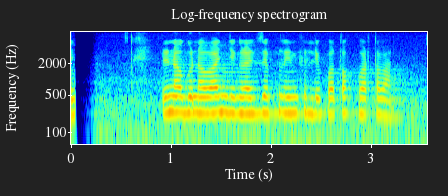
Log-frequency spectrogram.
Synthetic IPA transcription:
dinaɡunawand͡ʒɨŋlalizɛplinkərdipɔt̪ɔkwart̪awan

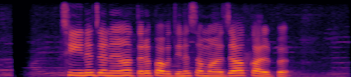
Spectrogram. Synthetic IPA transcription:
t͡ʃiːnɐd͡ʒɐnɐjaːt̪ɐɾɐpɐʋɐt̪̬ɪnɐsɐmaːd͡ʒaːkalpɐ

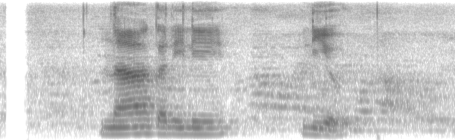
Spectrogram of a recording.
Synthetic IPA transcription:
naɡʌɾile | lijo

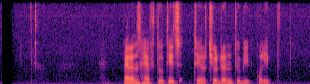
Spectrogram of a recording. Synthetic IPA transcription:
pɛɾə̃nshɛftutʰit͡ʃ | dɛɹt͡ʃildɹə̃ntʰubipʰɔlit̚

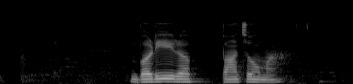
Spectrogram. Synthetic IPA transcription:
bʌɽiɾʌpãt͡sʌw̃ma

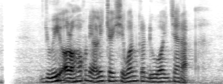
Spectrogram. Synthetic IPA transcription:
d͡ʒuiɔlɔɦɔk̚nialit͡ʃɔisiwankərdiwawaɲt͡ʃaɾa̰

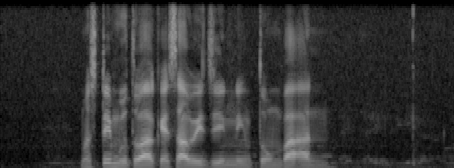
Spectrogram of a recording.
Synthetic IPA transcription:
məst̪imbut̪uakesawid̥ʒ̥i̤nɪŋt̪umpaʔan

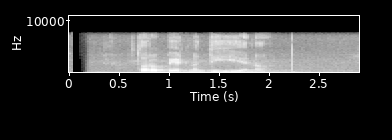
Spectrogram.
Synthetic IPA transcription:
t̪ʌɾʌbʱeʈnʌd̪ienʌ

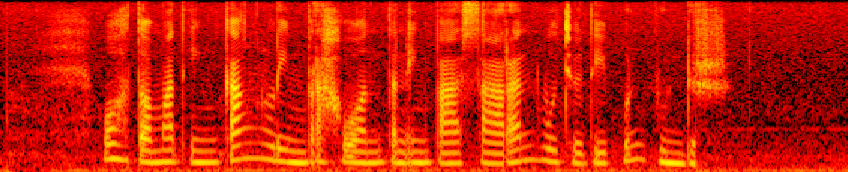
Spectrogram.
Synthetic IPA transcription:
wɔht̪ɔmat̪iŋkaŋlimpɾʔahwɔnt̪ənɪŋpasaɾanwud̥ʒ̥ṳt̪ipʊnb̥ṳnd̪ər

